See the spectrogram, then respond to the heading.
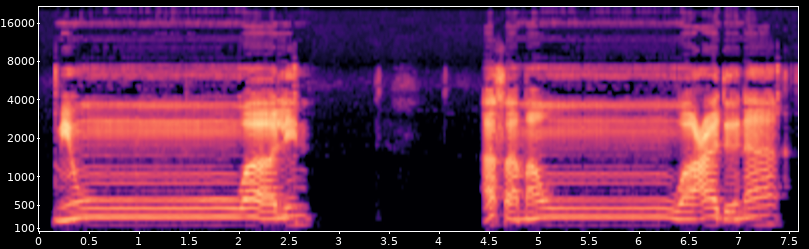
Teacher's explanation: نون ساکن واو کے ساتھ شد کی وجہ سے جڑا ہوا ہے تو ادغام ہوگا، اور نون ساکن کے بعد واو ہے تو ادغام کے ساتھ غنہ بھی ہوگا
